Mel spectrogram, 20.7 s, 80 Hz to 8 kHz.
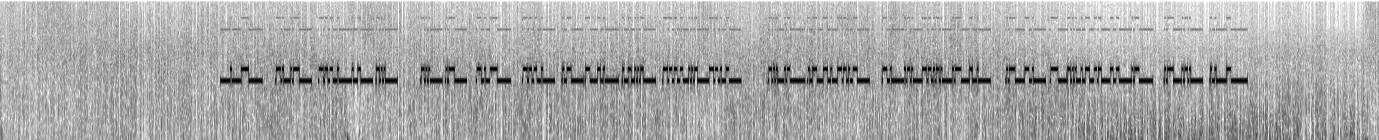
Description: TTY/TDD text telephone tones (45.45 baud Baudot), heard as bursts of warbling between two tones, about 400 Hz shift, 1600 Hz centre. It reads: THE CURRENT CAMPUS IS URBAN AND DECENTRALIZED.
